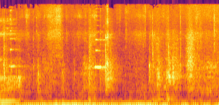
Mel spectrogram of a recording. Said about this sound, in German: Und hier auch. So. Jetzt haben wir die Fenster wieder zu.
